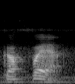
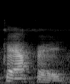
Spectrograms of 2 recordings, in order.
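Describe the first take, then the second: First: "café" the French way, stressed at the end; French accent on "café", as used in Russian; French-style accent. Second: "cafe" stressed on the first syllable; English pronunciation. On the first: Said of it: "we pronounce with the French accent". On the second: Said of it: "So we pronounce it cafe". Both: Shown as a demonstration.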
